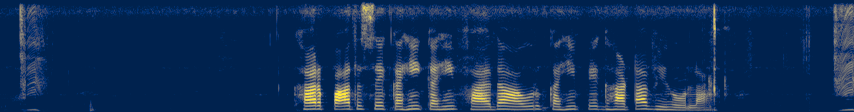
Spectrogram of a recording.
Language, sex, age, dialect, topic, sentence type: Bhojpuri, female, 31-35, Western, agriculture, statement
